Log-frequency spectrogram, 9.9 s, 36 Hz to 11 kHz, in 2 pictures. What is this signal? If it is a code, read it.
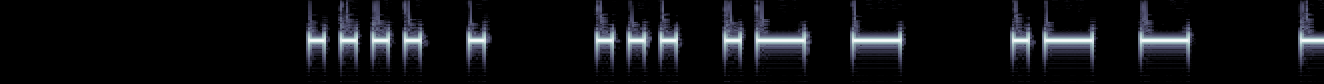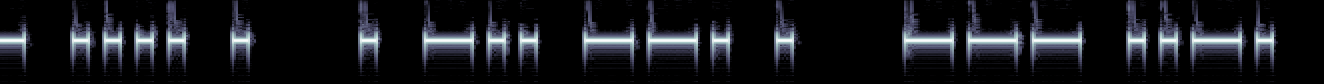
Morse code, heard as a keyed tone, about 20 wpm, 700 Hz. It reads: HE SAT AT THE EDGE OF
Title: Sentences with 5-Word Phrases - 20wpm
